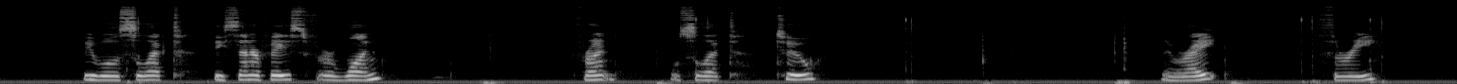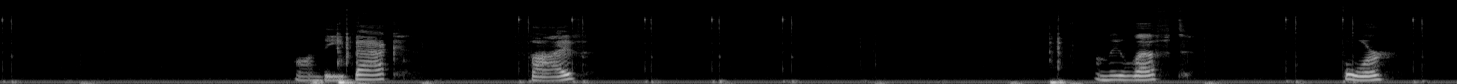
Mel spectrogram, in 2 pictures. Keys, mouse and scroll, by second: 1.2 right click, 4.8 KP_1, 6.9 shift+right click, 9.0 shift+right click, 11.1 KP_3, 13.0 shift+right click, 13.6 shift+right click, 14.5 shift+right click, 17.9 KP_1, 19.7 shift+right click, 20.2 shift+right click, 20.9 shift+right click, 21.6 shift+right click, 22.3 shift+right click, 25.0 KP_3, 27.4 shift+right click, 27.9 shift+right click.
